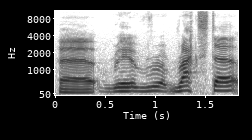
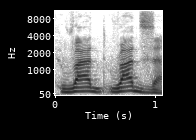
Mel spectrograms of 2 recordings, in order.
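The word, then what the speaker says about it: Radxa: Rackster, or I always say their name wrong. let's see, Radza, I always call them Rackster.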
